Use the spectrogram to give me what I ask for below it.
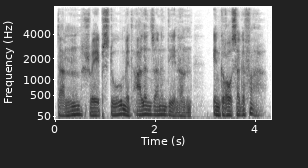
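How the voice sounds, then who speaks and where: A grave old wizard speaks in a stern, measured way, as a man reading an audiobook puts him on. His voice is very deep and husky, and it sits low and steady. The sound is dry and slightly dull. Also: no room sound, full character voice.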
